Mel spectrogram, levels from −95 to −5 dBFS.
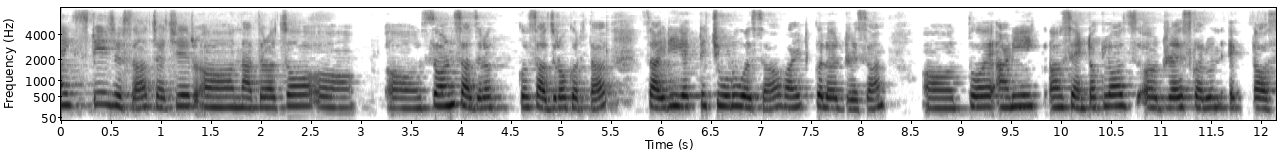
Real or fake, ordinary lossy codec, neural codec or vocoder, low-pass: real; none; none; 7.2 kHz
